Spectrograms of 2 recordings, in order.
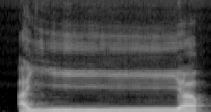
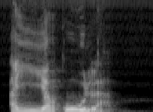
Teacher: Lam harokat dhammah malah dibaca fathah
